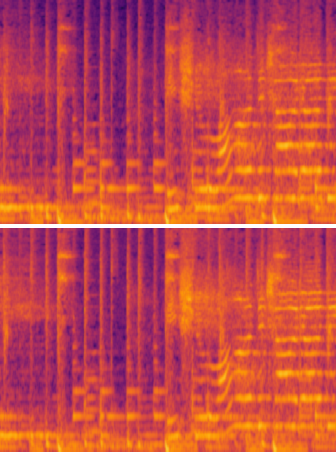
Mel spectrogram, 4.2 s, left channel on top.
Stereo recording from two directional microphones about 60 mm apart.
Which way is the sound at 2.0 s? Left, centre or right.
Left.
